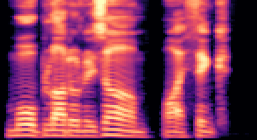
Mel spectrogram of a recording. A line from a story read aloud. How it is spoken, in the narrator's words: one officer said in a deep voice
